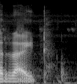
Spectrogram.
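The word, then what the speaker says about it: right: और आर आई से हो जाएगा राई, और जी एच साइलेंट है, टी सेट तो हो गया राइट।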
